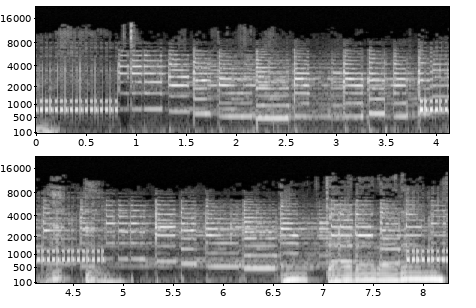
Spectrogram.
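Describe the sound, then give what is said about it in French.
A text message notification chimes on a phone as a bright electronic ringtone-like melody of many quick tonal notes that shift in pitch, loud and steady throughout with no voices. “Tiens, un SMS pour toi”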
